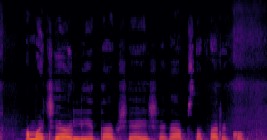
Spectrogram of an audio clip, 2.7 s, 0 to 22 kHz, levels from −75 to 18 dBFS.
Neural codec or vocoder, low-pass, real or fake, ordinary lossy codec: vocoder, 44.1 kHz, 128 mel bands every 512 samples, BigVGAN v2; none; fake; none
